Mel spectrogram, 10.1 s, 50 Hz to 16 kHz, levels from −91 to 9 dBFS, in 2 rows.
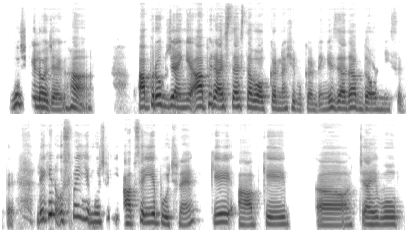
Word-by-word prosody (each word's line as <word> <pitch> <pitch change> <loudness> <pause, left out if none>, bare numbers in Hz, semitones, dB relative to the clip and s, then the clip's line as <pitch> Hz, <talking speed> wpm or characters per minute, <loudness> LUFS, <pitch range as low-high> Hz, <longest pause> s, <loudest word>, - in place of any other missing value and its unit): मुश्किल 285 -6 -1
हो 215 - +5
जाएगा 165 -2 -3
हाँ, 210 +1 -1 0.6
आप 225 +5 +7
रुक 280 0 +6
जाएँगे, 210 -4 +3
आप 235 0 +7
फिर 305 - 0
आहिस्ता-आहिस्ता 225 +2 +2
वॉक 185 -3 +3
करना 175 -2 -4
शुरू 185 -4 -10
कर 155 -2 -7
देंगे। 175 +7 -6
ज़्यादा 190 +1 +2
आप 205 - -2
दौड़ 160 -2 0
नहीं 155 0 -14
सकते। - - -15 0.3
लेकिन 475 +1 +5
उसमें 405 - -4
ये 330 -5 -3
मुझे 245 +8 -5 0.2
आपसे 205 +1 0
ये 240 - +4
पूछना 185 -2 -3
है 185 +12 -8 0.2
कि 240 +2 0
आपके 180 +2 -3
अ, 165 -3 -6
चाहे 185 0 -1
वो 185 0 -2
195 Hz, 195 wpm, -21 LUFS, 175-235 Hz, 0.6 s, आप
